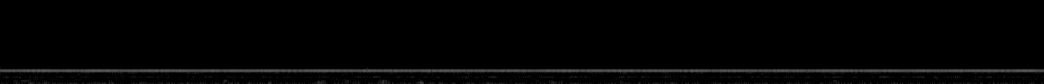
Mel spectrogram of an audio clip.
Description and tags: SFX Ambiance: Electrical Hum
Low electrical hum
